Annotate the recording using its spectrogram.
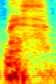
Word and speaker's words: Metz: On retrouve ça dans plusieurs villes en France, et ça se prononce bien. Metz.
